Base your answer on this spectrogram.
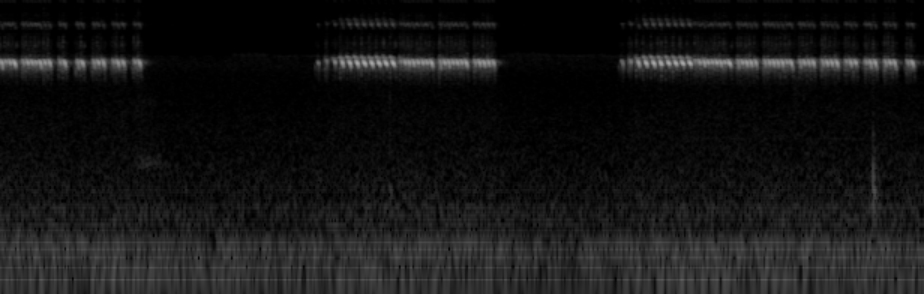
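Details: One insect calling after dark from grass in a small home garden, recorded at close range by phone: three separate bursts of fast, high-pitched, shrill pulses, with quiet gaps of about a second and a half between them.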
